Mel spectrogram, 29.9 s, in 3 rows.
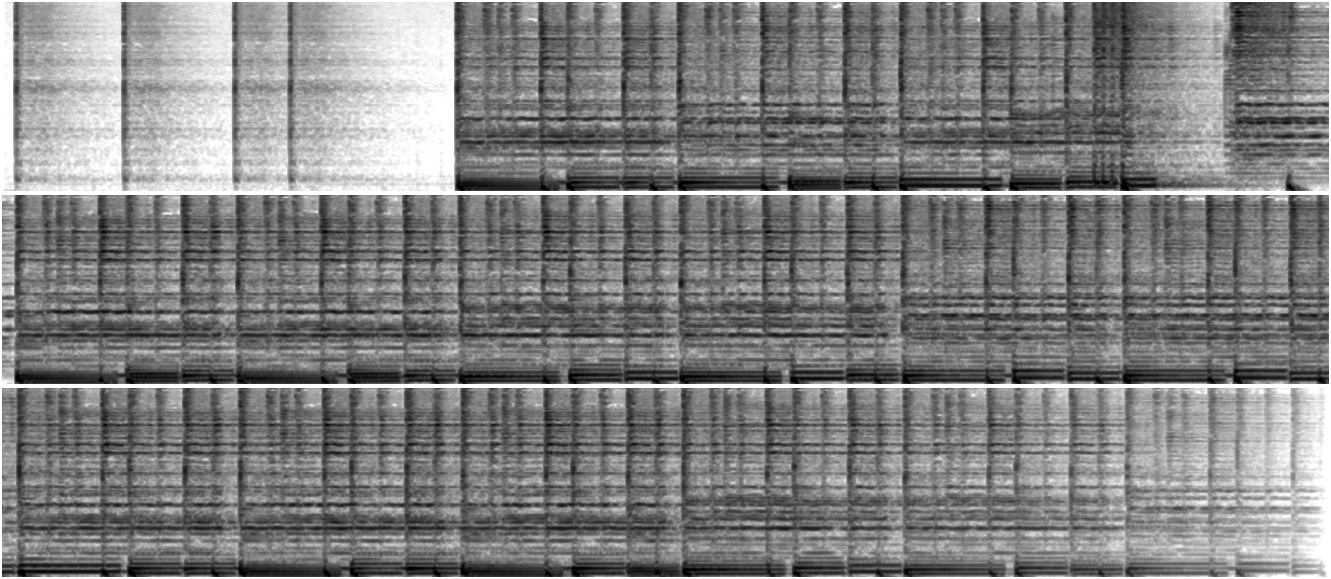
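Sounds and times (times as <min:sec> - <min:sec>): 
lead melody: 0:03.4 - 0:29.6.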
